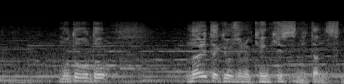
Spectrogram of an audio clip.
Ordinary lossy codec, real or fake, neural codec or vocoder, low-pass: none; real; none; none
